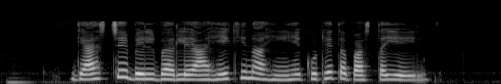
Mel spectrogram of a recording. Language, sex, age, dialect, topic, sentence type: Marathi, female, 18-24, Standard Marathi, banking, question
